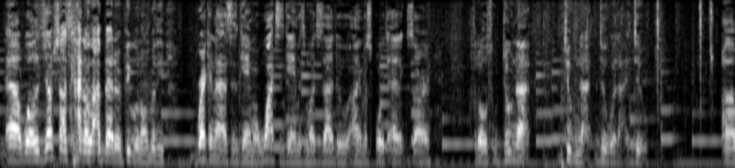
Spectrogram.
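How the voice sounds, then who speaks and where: Male podcast host, casual and profane, raised pitch, light music bed behind. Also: a little mellow. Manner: loose and profane, rambling with fillers and restarts. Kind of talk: casual sports talk.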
